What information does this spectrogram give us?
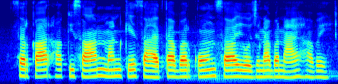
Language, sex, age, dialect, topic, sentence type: Chhattisgarhi, female, 18-24, Western/Budati/Khatahi, agriculture, question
